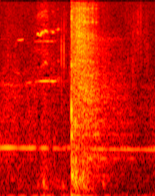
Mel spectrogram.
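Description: A truck cab door swings shut with a single solid thunk that dies away quickly over a steady, faint tonal hum.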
